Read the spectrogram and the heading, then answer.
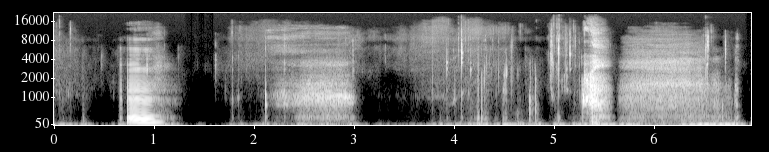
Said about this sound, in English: I swallowed. See?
